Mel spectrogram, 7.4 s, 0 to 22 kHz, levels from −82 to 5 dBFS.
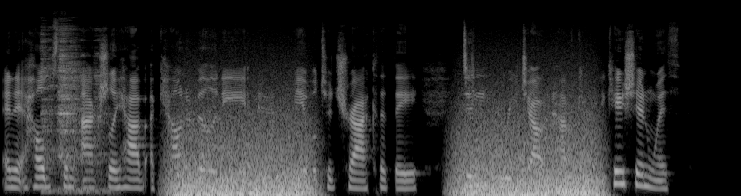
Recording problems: wind noise on the microphone; heavy; from 1.5 to 3 s and from 4.5 to 6 s; 1 dB above the speech
clattering dishes; loud; at 0.5 s; peak level with the speech

